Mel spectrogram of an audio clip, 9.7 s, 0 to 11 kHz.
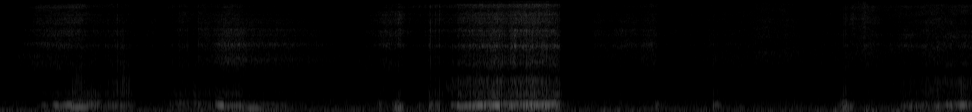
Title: He snore, part 2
